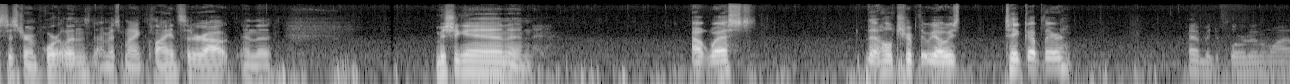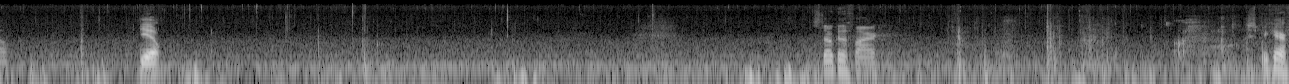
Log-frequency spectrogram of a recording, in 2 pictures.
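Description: A fire crackles in a metal barrel.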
